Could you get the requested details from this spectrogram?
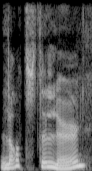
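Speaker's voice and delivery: terrible fake British accent, pitched very high. Trying out a british accent: bad british accent. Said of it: "My British accent's terrible".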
